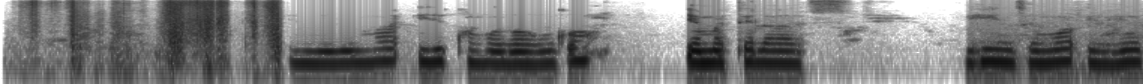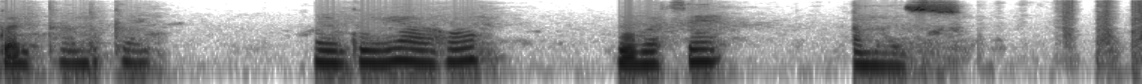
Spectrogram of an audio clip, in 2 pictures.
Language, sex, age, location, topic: Kinyarwanda, female, 18-24, Huye, agriculture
